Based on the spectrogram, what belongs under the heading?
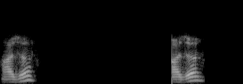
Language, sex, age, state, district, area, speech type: Nepali, male, 30-45, West Bengal, Darjeeling, rural, conversation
